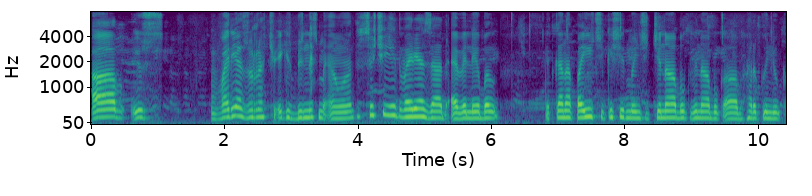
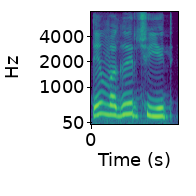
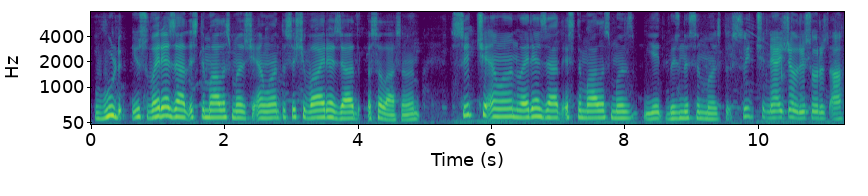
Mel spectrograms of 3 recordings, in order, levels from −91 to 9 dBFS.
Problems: background conversations at intervals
